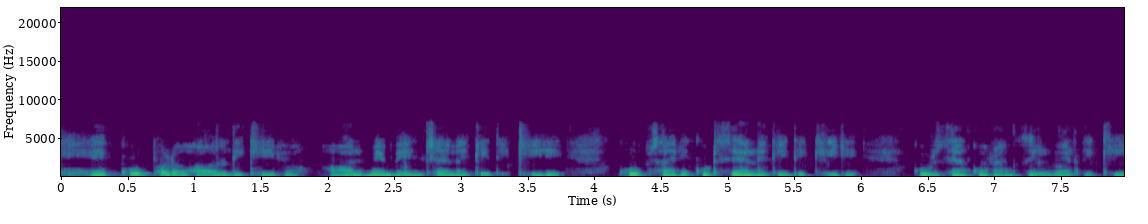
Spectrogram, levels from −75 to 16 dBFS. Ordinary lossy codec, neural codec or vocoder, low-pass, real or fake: AAC, 48 kbps; codec, 24 kHz, 3 kbps, HILCodec; 7.2 kHz; fake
